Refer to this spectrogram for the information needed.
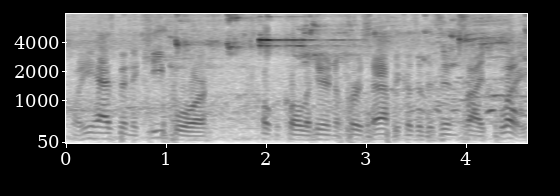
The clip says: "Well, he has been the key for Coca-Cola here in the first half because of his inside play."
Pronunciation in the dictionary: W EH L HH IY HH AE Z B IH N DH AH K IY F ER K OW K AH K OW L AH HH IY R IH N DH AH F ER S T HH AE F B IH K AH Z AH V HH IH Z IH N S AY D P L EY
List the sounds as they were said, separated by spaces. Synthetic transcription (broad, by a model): W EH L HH IY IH Z B IH N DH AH K IY F ER K OW K AH K OW L AH HH IY R IH N DH AH F ER S T HH AE F B IH K AH Z AH V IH Z IH N S AY D P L EY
